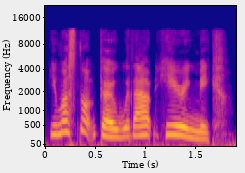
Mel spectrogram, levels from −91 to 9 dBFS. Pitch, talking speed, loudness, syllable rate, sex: 225 Hz, 220 wpm, -16 LUFS, 5.8 syllables/s, female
